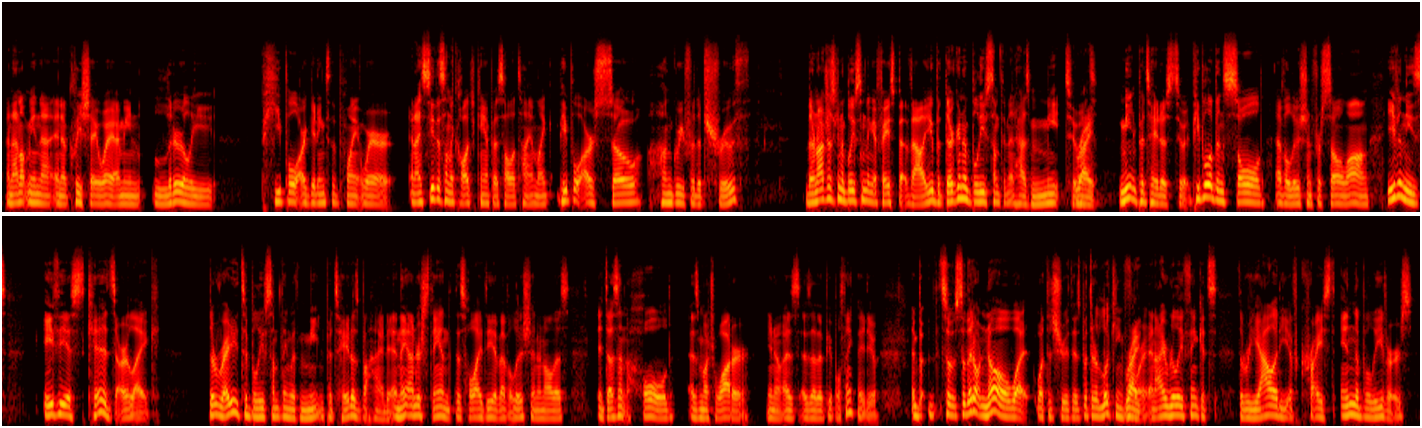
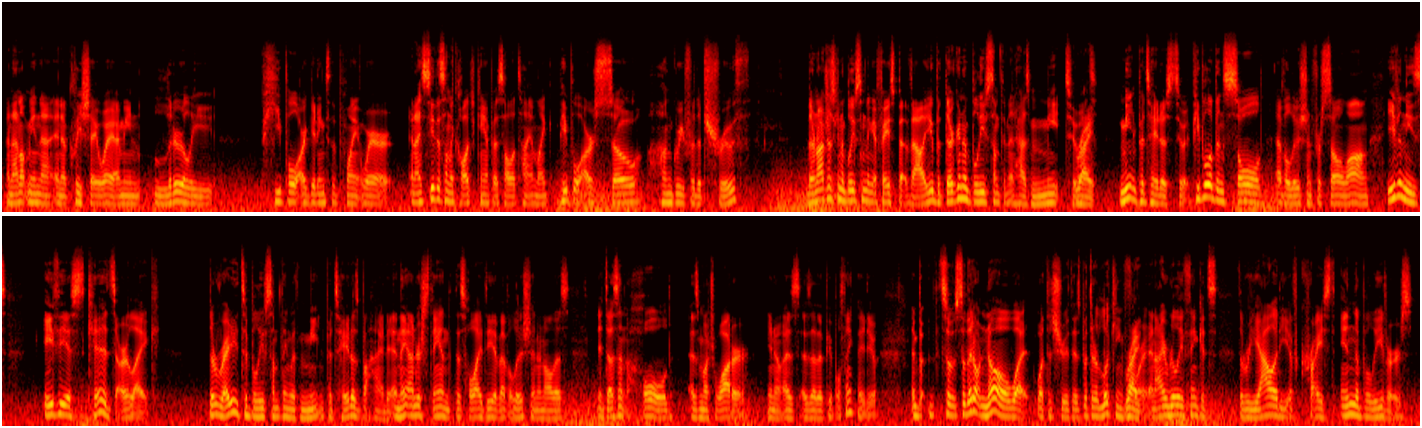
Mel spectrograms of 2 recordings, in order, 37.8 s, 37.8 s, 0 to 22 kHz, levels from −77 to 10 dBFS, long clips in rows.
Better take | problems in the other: first | wind noise on the microphone; occasional gusts; 25 dB below the speech

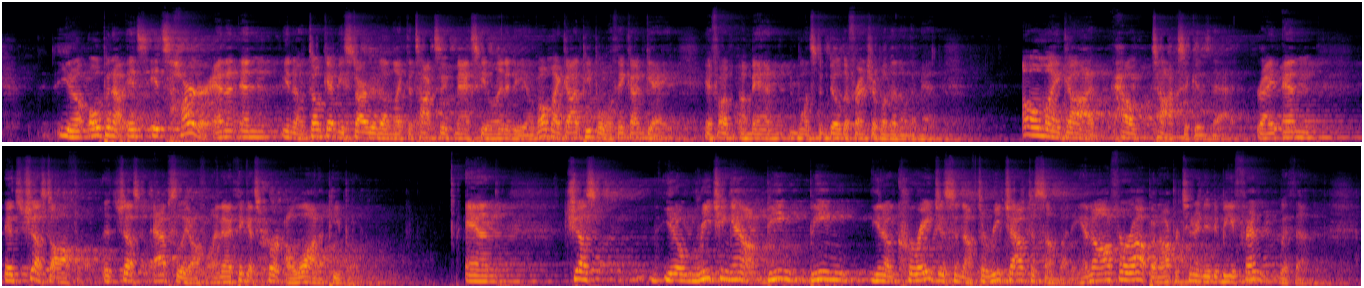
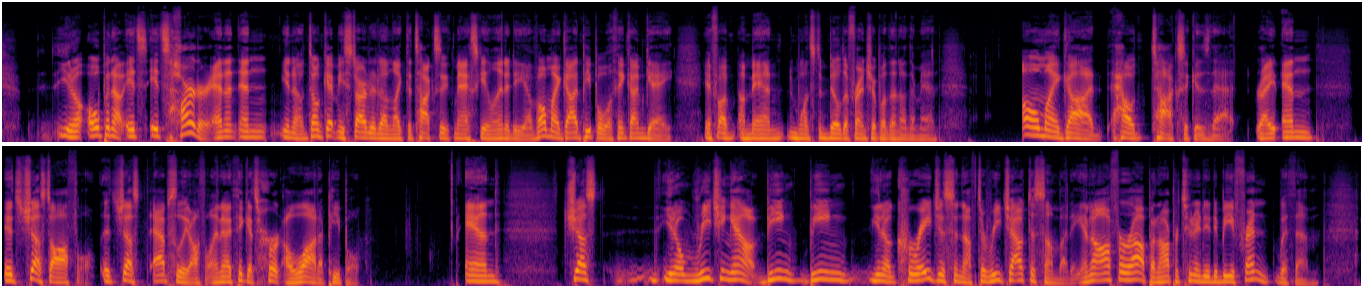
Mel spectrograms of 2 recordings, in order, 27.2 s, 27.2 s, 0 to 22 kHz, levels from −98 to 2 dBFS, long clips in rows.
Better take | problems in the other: second | room echo; slight; dies away in 1.7 s // off-mic speech; somewhat distant

